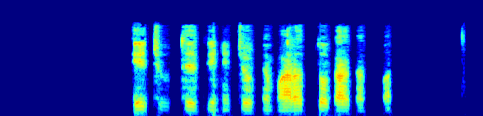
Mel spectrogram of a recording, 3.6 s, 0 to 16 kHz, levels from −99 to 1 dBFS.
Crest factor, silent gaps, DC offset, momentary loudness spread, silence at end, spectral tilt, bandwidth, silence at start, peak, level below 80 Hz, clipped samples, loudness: 28 dB; 1.29-1.36 s, 1.75-1.79 s, 1.93-1.97 s, 2.30-2.37 s, 2.75-2.88 s; under 0.1%; 14 LU; 0.7 s; 2.5 dB/octave; 7.6 kHz; 1 s; -6 dBFS; -80 dBFS; under 0.1%; -30 LUFS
